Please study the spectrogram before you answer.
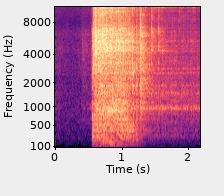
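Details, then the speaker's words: Cheap two-stroke equipment still on its old carburetor, with spring-assist pull start, pulled without choke: it bursts into life for under a second, then dies, firing briefly but failing to keep running. "It's more than nothing. That's good. So it wanted to that first time, just briefly. So it doesn't seem like that's going to work for us, unfortunately."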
